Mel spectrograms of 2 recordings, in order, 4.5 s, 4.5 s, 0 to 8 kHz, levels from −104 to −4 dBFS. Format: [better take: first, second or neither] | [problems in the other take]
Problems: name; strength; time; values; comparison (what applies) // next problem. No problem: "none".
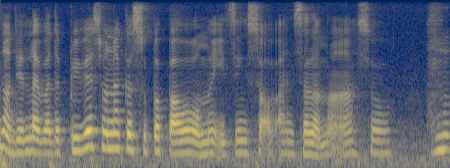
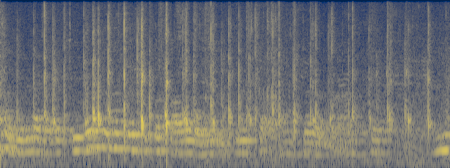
first | background sound (Livestock, farm animals, working animals); as loud as the speech // room echo; dies away in 2.8 s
